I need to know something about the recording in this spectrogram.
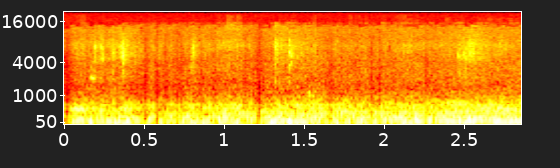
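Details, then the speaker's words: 2012 L322 Range Rover with the right-hand front sway bar link removed, test-driven at about 10 mph over bumps: only soft road rumble, no clunk or rattle, so the noise is isolated to the sway bar links or mounts. "already tell it's gone there's nothing no clunking no rattle so that means our problem is isolated to the sway bar"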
